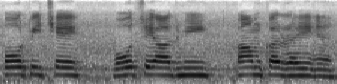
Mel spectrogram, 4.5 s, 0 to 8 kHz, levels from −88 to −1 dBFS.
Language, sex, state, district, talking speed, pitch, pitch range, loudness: Hindi, female, Haryana, Charkhi Dadri, 120 wpm, 225 Hz, 215-230 Hz, -13 LUFS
